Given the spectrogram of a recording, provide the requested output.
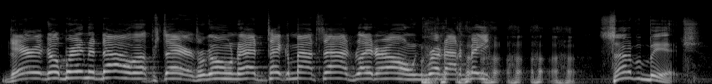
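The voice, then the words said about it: Put-on southern accent. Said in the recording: “You said you got to use a southern accent.”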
